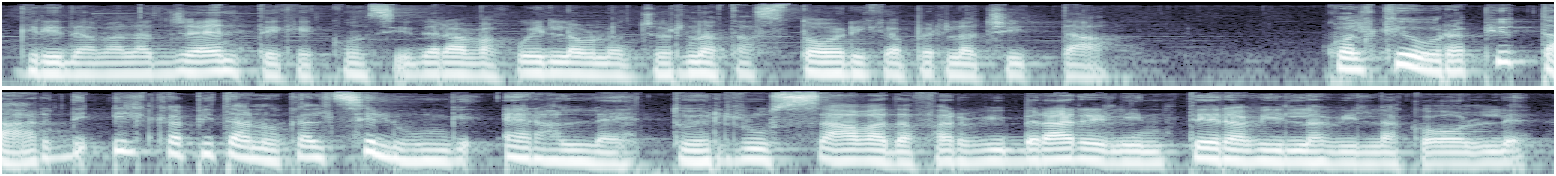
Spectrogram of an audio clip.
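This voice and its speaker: A woman reading a children's storybook aloud as narrator, in a measured, expressive way. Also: very deep voice, faint music behind. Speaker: audiobook narrator.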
